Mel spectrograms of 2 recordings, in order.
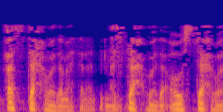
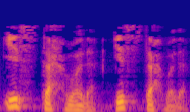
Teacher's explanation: الصحيح أن يبدأ بهمزة مرققة ومكسورة · Shown in: second take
